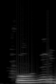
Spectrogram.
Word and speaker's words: Vogel: फोगल कहते हैं चिड़िया को. तो एफ जो है वो फॉ जो है वो एफ की तरह प्रोनाउंस होता है.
